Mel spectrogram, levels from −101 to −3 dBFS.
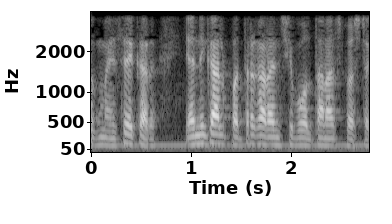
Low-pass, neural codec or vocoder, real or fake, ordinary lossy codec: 3.6 kHz; none; real; none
